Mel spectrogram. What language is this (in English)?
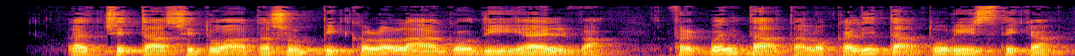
Italian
